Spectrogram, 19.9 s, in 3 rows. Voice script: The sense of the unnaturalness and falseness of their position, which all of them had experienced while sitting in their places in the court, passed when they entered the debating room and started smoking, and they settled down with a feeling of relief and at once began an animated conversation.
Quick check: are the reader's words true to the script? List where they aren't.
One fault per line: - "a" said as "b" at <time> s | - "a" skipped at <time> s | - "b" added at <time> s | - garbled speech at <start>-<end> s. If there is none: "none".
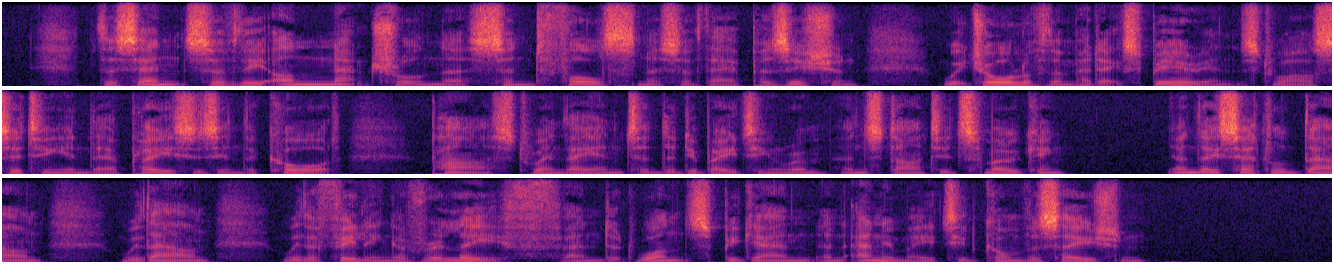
- "down with" added at 14.0 s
